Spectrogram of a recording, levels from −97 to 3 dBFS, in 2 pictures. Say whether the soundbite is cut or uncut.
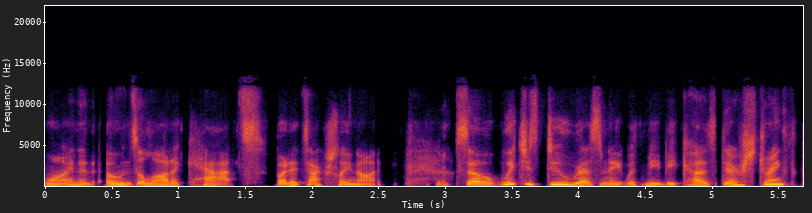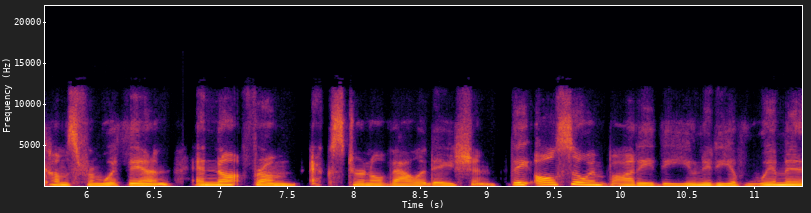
cut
